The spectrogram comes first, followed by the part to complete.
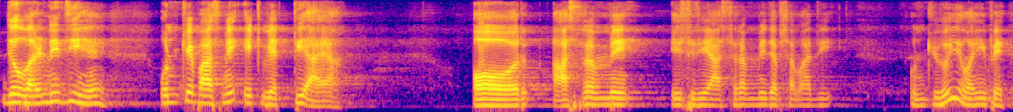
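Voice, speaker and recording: A man, a Jain monk, giving a sermon slowly, repeating key phrases in a rhythmic, emphatic way. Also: medium pitch, darkish tone. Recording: hall with long reverb.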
